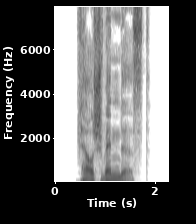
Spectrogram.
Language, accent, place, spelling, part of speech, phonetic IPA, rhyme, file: German, Germany, Berlin, verschwändest, verb, [fɛɐ̯ˈʃvɛndəst], -ɛndəst, De-verschwändest.ogg
- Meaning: second-person singular subjunctive II of verschwinden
